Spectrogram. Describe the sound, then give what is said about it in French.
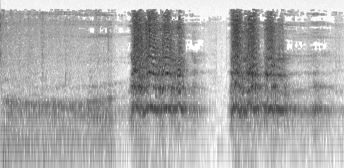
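Médor, a very mean guard dog at the entrance of a family compound in the Central African Republic, barks aggressively in two loud, harsh bursts, each about a second long, after a stretch of quieter background noise. “À l'entrée de la concession, nous sommes accueillis par Médor, un chien très méchant.”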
